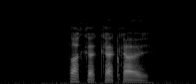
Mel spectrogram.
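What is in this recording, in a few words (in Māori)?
"whakakakau", Māori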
